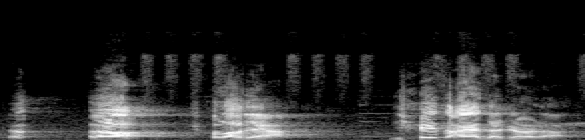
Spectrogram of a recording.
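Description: A man acting a wily, smooth-talking crook in a radio drama, cajoling and sly with an undercurrent of menace. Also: sits high, sing-song, moderate pace, fairly bright tone, soft background music. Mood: pushy. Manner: cajoling, sly, interjection-laden. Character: wily, smooth-talking tomb-robber dealer, quietly menacing.

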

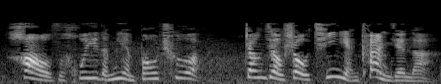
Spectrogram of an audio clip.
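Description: A woman's voice: high voice, sing-song, bright, forceful tone, a little hiss or hum, exaggerated voice. An actress playing a proud, blunt older neighborhood woman in a radio comedy. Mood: indignant. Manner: blunt, colloquial, quick to retort. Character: feisty older neighborhood woman, square-dance leader, proud and easily wronged. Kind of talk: radio drama acting, light comedy. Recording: slightly muffled, dull audio.

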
